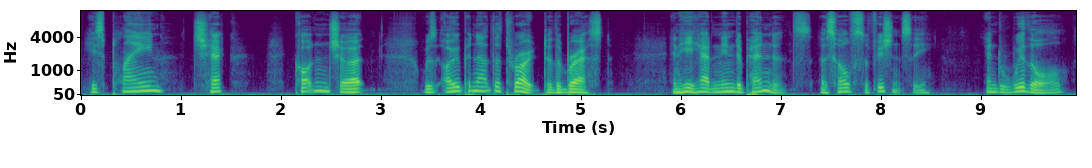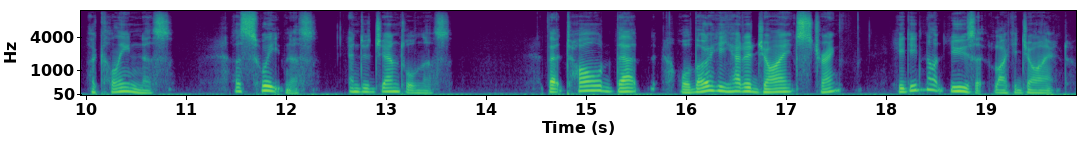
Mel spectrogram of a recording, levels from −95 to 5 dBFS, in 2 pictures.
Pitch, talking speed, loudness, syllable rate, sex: 140 Hz, 140 wpm, -20 LUFS, 4.4 syllables/s, male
